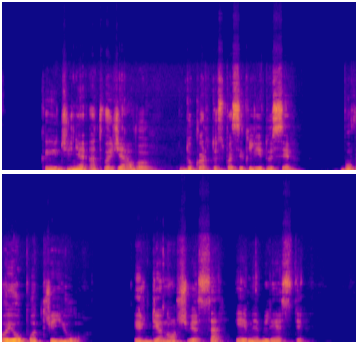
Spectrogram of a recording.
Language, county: Lithuanian, Vilnius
